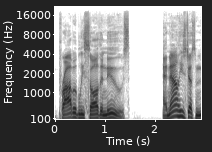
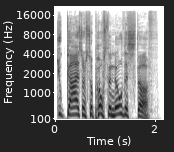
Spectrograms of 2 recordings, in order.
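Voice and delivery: high-pitched exasperation; exasperated scolding; 14 semitones higher than usual. A narrator's reading. Leader scolds his two friends, exasperated. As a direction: chide them for not knowing.

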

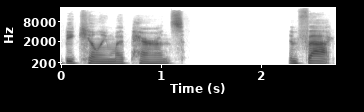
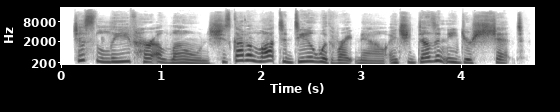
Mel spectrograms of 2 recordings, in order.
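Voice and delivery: higher, firm telling-off; scolding sister; 8 semitones higher, 3 dB louder than usual. Acted. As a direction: shield her from him.

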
